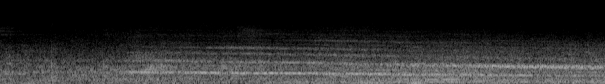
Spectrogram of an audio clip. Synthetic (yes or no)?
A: no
